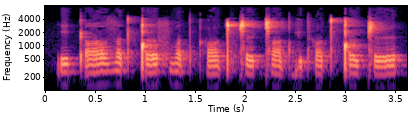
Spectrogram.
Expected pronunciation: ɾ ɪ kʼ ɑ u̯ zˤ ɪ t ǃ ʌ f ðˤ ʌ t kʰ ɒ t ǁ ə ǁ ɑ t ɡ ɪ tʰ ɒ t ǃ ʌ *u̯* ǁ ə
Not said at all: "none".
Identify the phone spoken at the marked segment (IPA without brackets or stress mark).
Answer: u̯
